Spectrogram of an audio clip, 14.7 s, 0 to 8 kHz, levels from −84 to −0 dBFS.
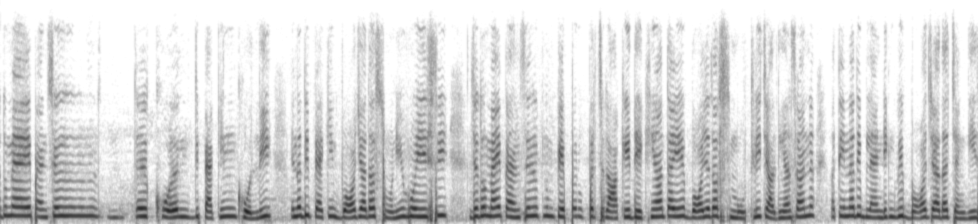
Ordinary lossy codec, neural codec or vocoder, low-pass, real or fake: Opus, 24 kbps; vocoder, 44.1 kHz, 128 mel bands, Pupu-Vocoder; 7.2 kHz; fake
